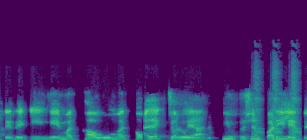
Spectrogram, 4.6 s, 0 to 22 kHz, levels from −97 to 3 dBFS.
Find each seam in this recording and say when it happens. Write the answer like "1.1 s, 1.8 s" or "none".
none

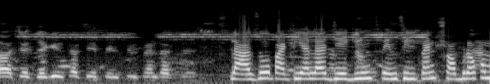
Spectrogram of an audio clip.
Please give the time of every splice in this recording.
none

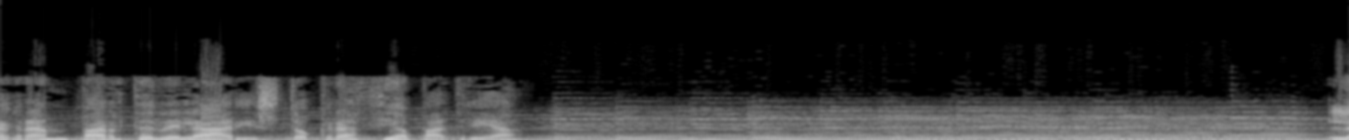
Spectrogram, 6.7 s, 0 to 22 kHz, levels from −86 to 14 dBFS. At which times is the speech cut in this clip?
4.2 s

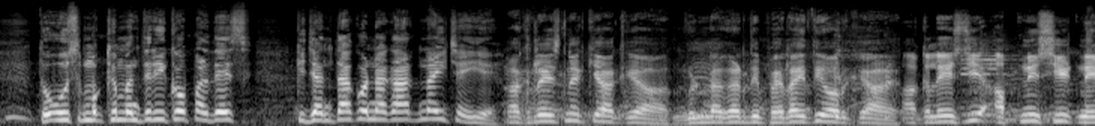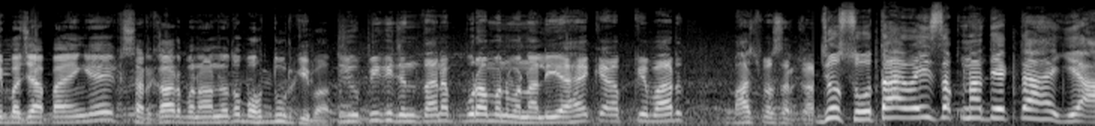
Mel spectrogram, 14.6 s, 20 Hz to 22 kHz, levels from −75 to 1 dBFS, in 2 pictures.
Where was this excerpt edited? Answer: 3.3 s, 6.0 s, 9.6 s, 12.6 s

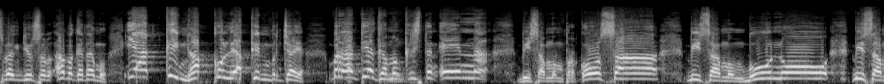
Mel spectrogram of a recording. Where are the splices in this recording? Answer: none

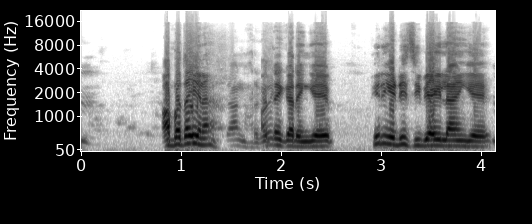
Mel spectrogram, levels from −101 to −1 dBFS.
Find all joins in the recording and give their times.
1.7 s

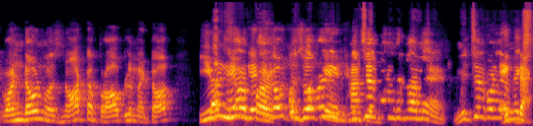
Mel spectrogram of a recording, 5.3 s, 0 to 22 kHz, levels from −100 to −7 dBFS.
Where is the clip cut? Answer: none

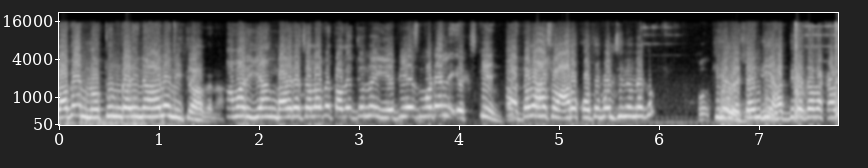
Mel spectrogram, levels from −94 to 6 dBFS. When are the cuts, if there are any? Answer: 1.7 s, 4.5 s

